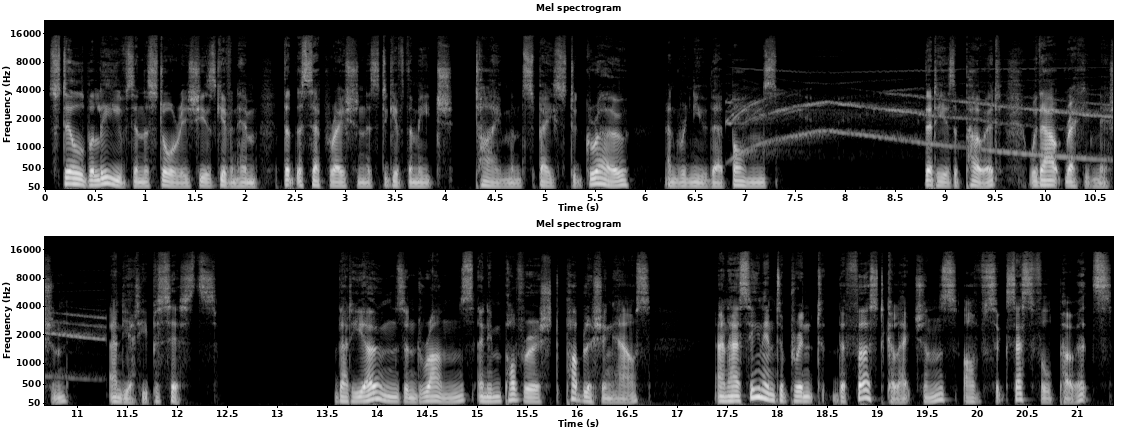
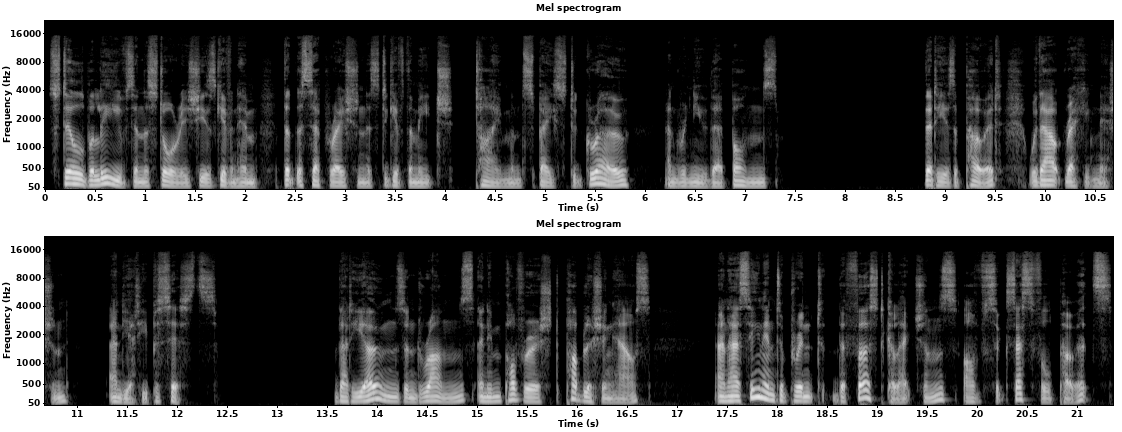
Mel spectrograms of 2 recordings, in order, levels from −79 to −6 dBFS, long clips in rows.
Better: second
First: siren; faint; from 7 to 11 s; peak 15 dB below the speech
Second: none

